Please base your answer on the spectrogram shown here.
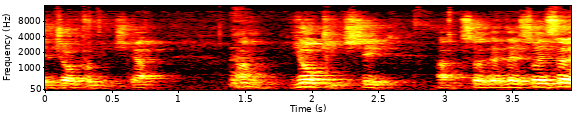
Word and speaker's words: Djokovic: See, the 2 letters D and J becomes J, so you say Djokovic.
